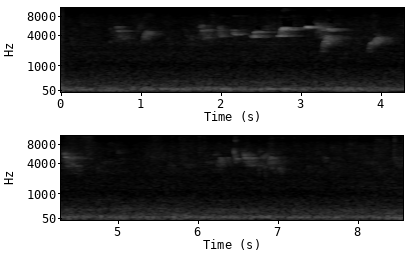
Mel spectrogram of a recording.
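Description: Small birds chirping: short high chirps in scattered clusters, busiest two to four seconds in and again around seven seconds, some of them quick downward notes, over a low steady rumble.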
